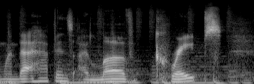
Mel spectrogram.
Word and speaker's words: crepes: Sometimes I'm in a sweet mood, and when that happens, I love crepes. I used to pronounce them as creepies.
